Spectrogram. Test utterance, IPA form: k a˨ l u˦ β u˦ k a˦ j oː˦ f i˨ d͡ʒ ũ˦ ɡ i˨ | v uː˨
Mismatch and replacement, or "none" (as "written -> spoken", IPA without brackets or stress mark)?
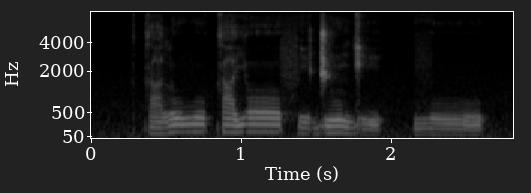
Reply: none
